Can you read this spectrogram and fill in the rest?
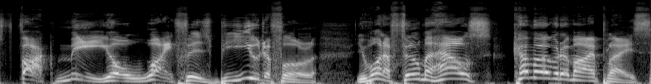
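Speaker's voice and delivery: high-pitched, drawn-out British eccentric; thick British-French accent. Acted. Podcaster imitates British islander inviting couple over, hammed-up British accent. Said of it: "very thick British accent inside of his French accent".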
